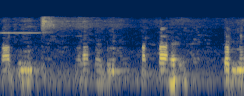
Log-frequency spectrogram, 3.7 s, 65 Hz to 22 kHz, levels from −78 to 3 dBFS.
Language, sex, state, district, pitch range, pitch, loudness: Hindi, male, Uttar Pradesh, Budaun, 150-160 Hz, 155 Hz, -21 LUFS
